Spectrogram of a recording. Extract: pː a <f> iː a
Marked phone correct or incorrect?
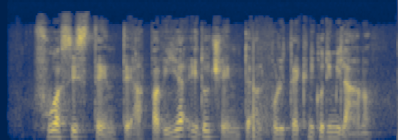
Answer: incorrect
